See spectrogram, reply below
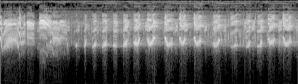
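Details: Swiftlet lust call: after a short burst of squeaky chatter, a steady run of sharp, dipping chirps repeats about three to four times a second.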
